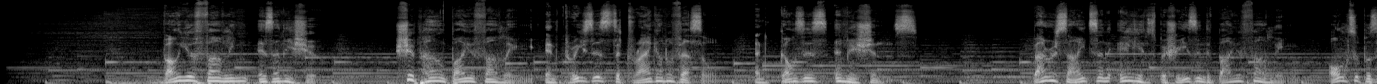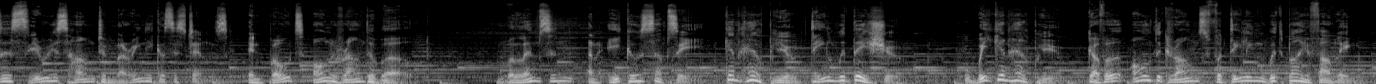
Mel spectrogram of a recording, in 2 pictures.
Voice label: English Explainer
